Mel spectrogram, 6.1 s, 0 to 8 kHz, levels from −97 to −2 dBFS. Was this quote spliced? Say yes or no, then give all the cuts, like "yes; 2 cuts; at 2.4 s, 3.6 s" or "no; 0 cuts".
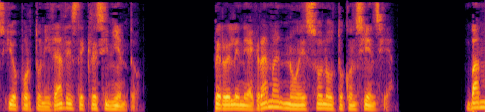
no; 0 cuts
